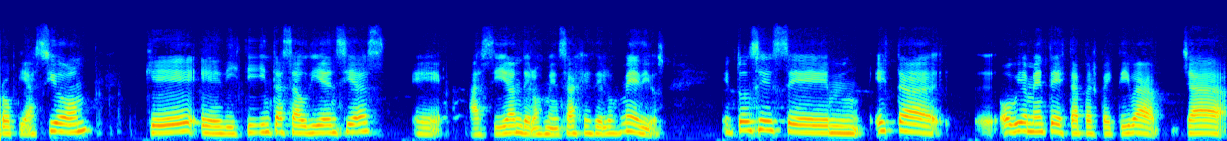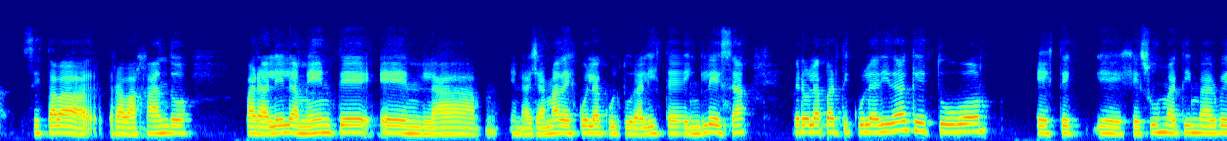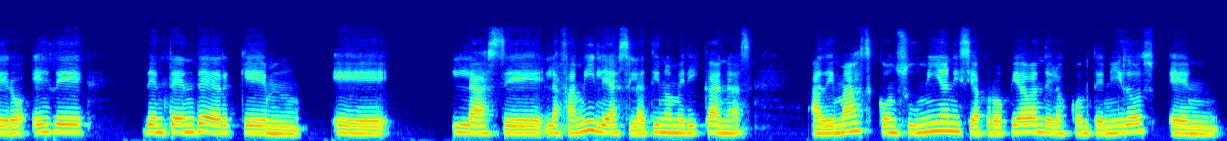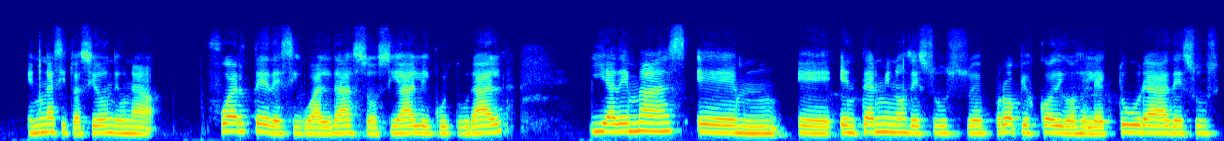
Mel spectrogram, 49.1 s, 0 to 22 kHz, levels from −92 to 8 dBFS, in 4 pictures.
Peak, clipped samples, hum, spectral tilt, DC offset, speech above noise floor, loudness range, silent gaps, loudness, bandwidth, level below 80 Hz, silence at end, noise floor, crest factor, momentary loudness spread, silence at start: -8 dBFS; under 0.1%; none; -8 dB/octave; under 0.1%; 49 dB; 2 LU; none; -25 LUFS; 9.8 kHz; -68 dBFS; 0.1 s; -73 dBFS; 16 dB; 9 LU; 0 s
